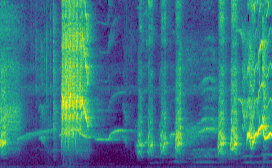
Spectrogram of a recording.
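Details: White-rumped shama, a gacor-style singing bird prized by Indonesian songbird hobbyists, delivers a rich varied phrase: a harsh burst, a smooth rising whistle, then rapid chattering notes and a bright trilled flourish.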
